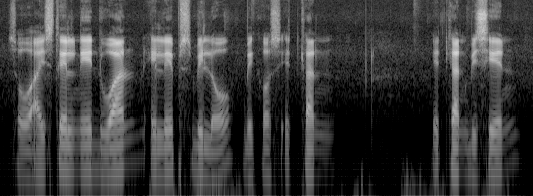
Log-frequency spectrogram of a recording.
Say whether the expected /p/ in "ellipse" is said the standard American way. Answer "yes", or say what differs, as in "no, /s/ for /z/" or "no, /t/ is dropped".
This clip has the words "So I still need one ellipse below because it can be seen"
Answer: yes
